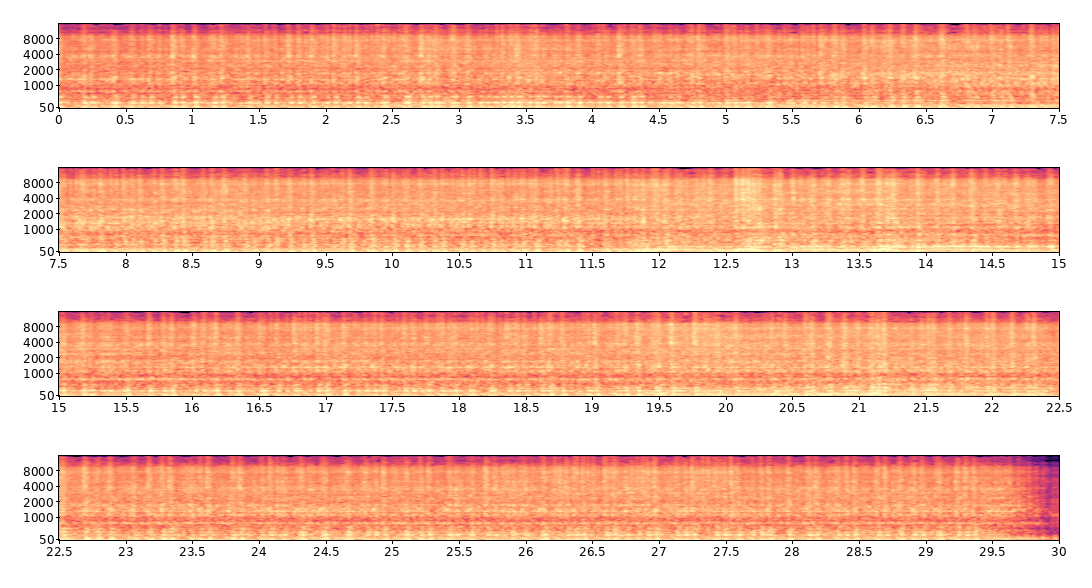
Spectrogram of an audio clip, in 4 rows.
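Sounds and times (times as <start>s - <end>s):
two-stroke snowmobile engine running: 0.0s - 30.0s.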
